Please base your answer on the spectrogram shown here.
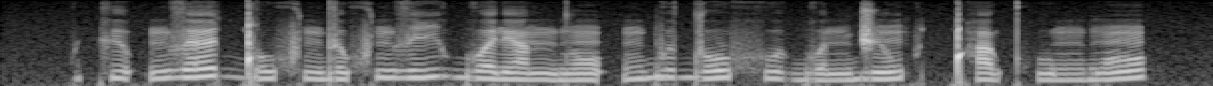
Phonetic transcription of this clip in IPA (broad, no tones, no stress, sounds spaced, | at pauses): kʲ o ʔ n z ɛ ɡ͡ǃ o xʷ n d ɛ xʷ n z i ɡʷ ɛ ɾʲ ã n d õ ʔ m b ɯ d o xʷ e ɡʷ e n d͡ʒ ũ k ǃʰ a kʷʰ ɯ m b õ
